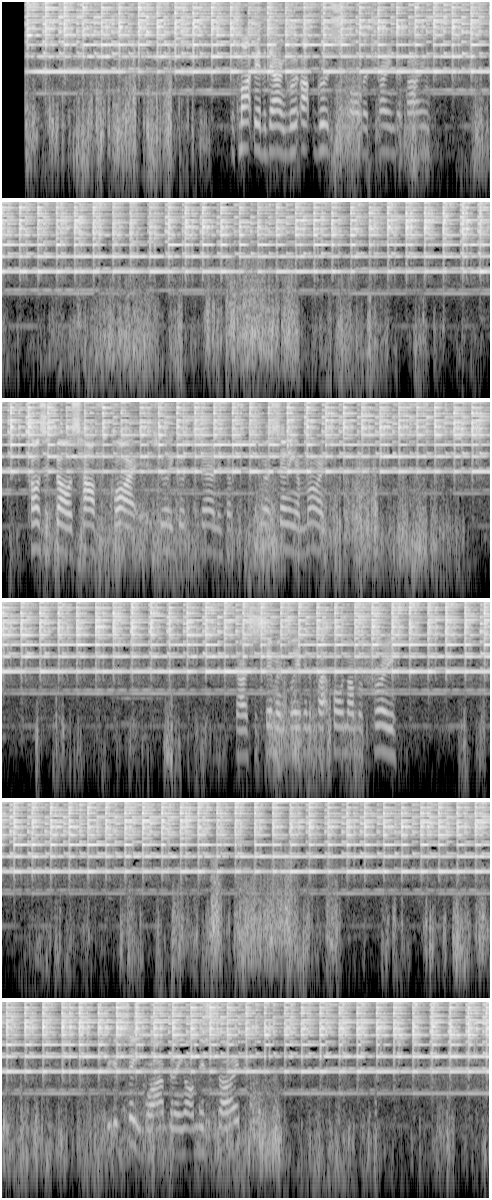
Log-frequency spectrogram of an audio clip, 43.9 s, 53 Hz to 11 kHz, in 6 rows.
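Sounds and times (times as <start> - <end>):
level crossing bell ringing: 0.4 - 43.9
train running noise: 15.0 - 21.7, 23.4 - 28.0, 35.6 - 43.9.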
